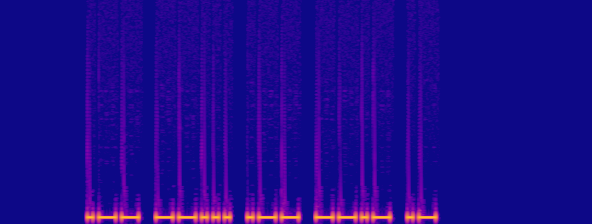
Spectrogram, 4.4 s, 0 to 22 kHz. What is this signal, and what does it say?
Morse code, heard as a keyed tone, about 28 wpm, 700 Hz. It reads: W7WQA
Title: USA Call Signs - 5 Characters - Repeated 3x - 28wpm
